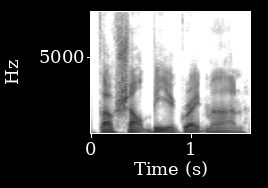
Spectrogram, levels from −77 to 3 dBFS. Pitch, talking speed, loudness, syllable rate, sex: 100 Hz, 225 wpm, -17 LUFS, 4.3 syllables/s, male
